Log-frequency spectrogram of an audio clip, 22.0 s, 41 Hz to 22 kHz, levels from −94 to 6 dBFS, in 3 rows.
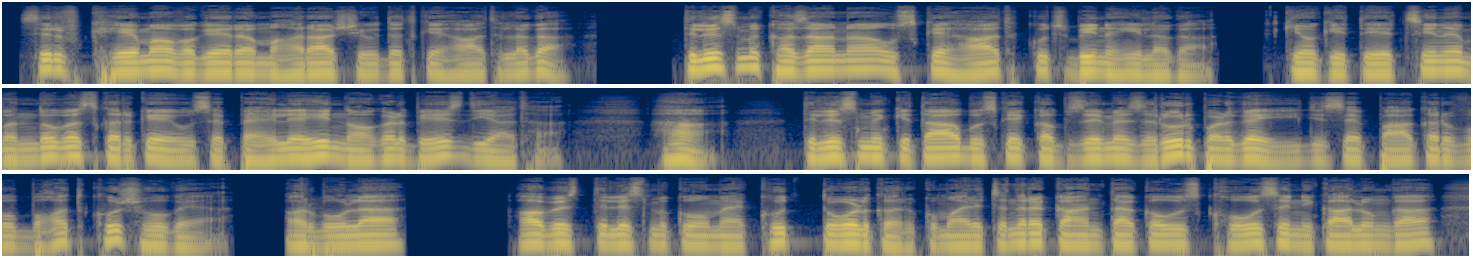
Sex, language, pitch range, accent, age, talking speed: male, Hindi, 100-115 Hz, native, 20-39, 165 wpm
